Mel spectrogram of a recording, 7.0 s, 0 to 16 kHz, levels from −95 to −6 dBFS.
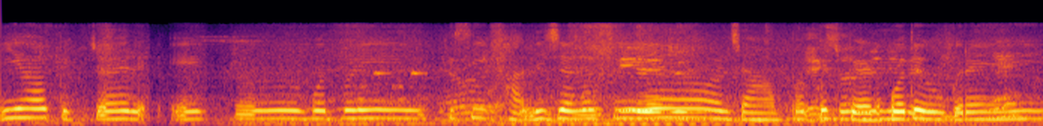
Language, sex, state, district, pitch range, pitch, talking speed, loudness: Hindi, female, Bihar, Gaya, 210-240 Hz, 225 Hz, 165 wpm, -16 LUFS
